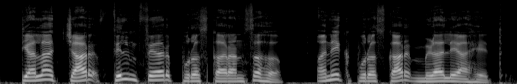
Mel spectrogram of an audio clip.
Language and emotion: Marathi, neutral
